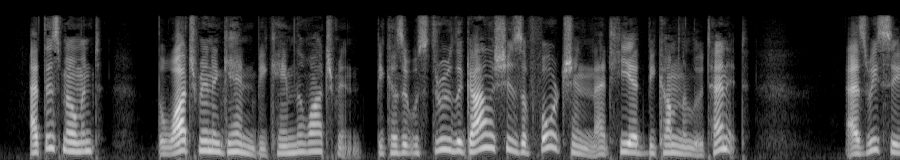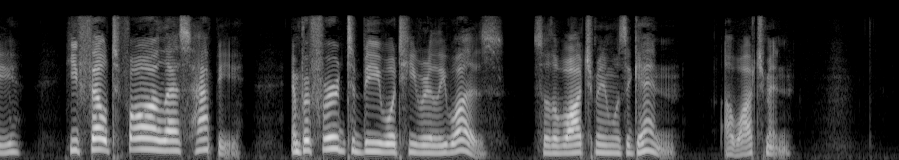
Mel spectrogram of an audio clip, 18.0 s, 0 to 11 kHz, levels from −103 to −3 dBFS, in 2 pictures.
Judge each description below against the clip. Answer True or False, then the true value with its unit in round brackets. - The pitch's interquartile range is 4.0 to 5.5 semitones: True (4.7 semitones)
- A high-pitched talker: False (175 Hz)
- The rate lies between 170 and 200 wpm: False (160 wpm)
